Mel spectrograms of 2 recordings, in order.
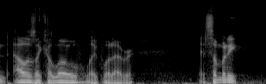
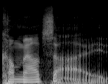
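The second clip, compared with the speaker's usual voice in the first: mock distorted phone-like voice; 2 semitones higher than usual. Retelling a dream call where the phone voice distorted: imitating a distorted phone voice. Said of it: "the voice on the phone started to distort".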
